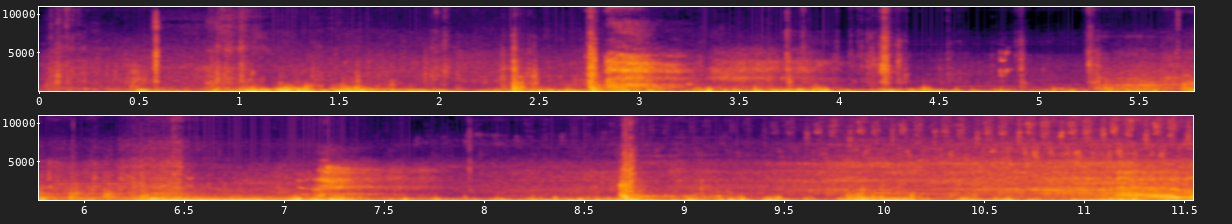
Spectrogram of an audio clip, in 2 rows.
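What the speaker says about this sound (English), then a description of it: "So I'll start the engine." A vehicle engine starting during a battery cranking test with a TOPDON Tornado4000 battery charger; loud close-up churning and rumbling that settles into a steady idle with clattery bursts.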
